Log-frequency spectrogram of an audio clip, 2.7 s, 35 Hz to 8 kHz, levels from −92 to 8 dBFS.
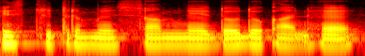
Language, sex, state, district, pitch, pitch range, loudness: Hindi, male, Jharkhand, Garhwa, 100 Hz, 100-105 Hz, -18 LUFS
